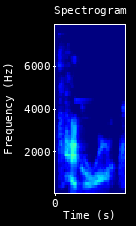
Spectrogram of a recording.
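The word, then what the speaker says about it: Cegorach: guarded by their god named kegerok I believe is how you pronounce his name he is the Laughing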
